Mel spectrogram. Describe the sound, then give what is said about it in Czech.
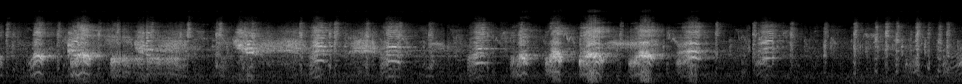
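Black-crowned night herons calling from a breeding colony on an island, many loud, harsh croaking calls that overlap in a dense, continuous chorus with no voices. “Nahrávka hlasů kvakošů nočních neměla chybu.”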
